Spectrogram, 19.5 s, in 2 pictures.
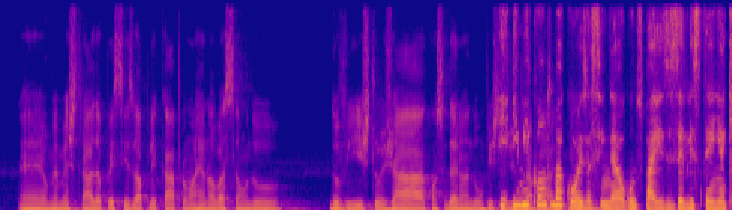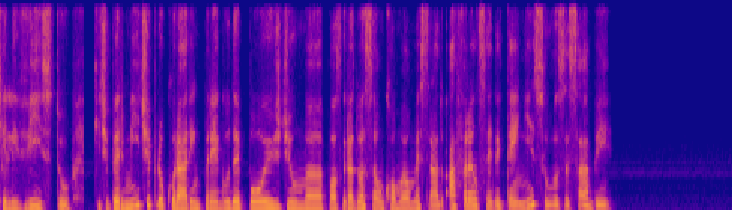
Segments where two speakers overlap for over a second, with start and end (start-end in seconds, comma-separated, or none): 6.7-8.0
